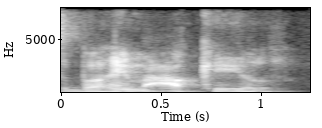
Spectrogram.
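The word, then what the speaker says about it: Ibrahim Aqil: continue, I need to tell Loner how to pronounce things in Arabic. It's Ibrahim Akil.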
